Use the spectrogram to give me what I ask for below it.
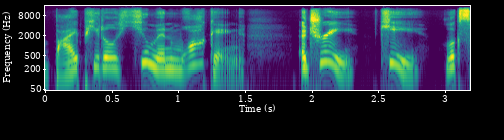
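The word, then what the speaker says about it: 木: For example, the kanji for a person, pronounced hito, is actually meant to look like a bipedal human walking. A tree, ki, looks like a tree with roots.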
